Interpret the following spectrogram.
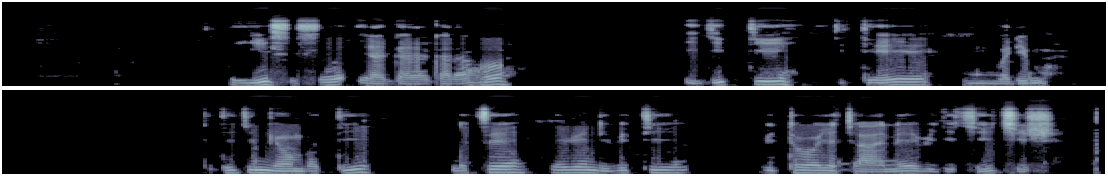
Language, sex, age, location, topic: Kinyarwanda, male, 18-24, Nyagatare, agriculture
